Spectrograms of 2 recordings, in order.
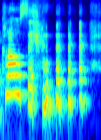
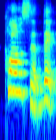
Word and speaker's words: close: 이상하게 SE로 끝나면 원래 얘가 close. close인데 그게 아니라 발음을 어떻게 하느냐? z 발음이에요.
